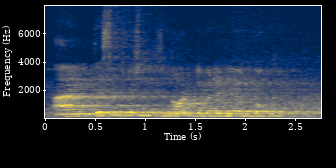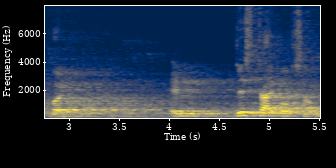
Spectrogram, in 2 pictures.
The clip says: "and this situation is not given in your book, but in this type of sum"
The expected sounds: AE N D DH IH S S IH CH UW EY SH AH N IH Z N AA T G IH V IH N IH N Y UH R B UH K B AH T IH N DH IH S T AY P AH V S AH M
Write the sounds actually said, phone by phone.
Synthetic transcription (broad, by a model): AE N D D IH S S IH CH UW EY SH AH N IH Z N AA T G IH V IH L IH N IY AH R B UH K B AH T IH N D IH S T AY P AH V S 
